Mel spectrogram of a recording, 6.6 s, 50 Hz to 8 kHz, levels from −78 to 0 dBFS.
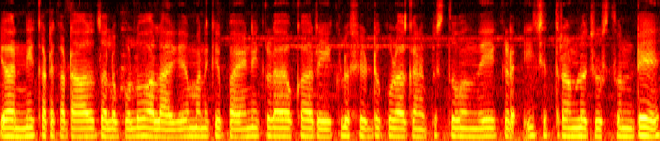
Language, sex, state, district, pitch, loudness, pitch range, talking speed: Telugu, female, Andhra Pradesh, Visakhapatnam, 170 Hz, -18 LUFS, 165-170 Hz, 145 wpm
